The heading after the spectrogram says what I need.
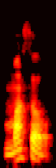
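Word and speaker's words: muscle: আবার দেখো এম ইউ এস সি এল ই, এখানে এস এর পরে সি আছে, এই জন্য সি এর সাউন্ড সাইলেন্ট হয়ে গেছে। মাসল, scissors, scene, scissors, scene, মাসল।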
